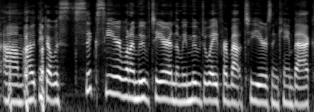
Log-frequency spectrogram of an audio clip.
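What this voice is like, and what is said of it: Slight Southern twang mixed with Northern. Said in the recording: “You've adopted the Southern accent a little bit ... a little mix of that Northern and Southern ... Twang.”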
